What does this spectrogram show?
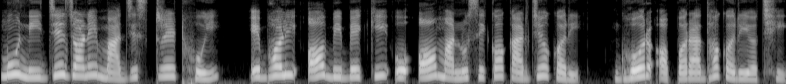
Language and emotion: Odia, neutral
